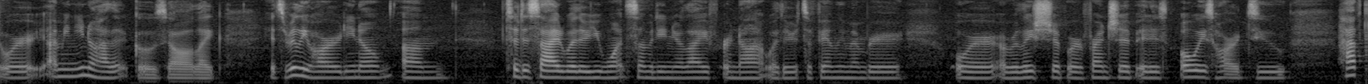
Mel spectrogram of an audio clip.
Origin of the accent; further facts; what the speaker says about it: Houston, Texas, United States; I'm from Houston, Texas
